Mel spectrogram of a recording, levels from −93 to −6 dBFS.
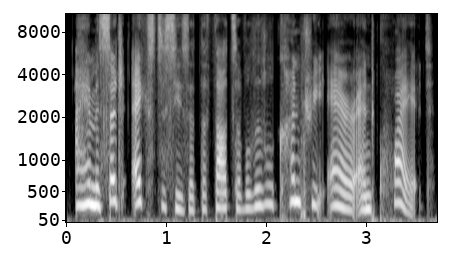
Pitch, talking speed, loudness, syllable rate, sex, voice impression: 255 Hz, 245 wpm, -19 LUFS, 5.7 syllables/s, female, feminine, slightly gender-neutral, young, tensed, powerful, bright, clear, fluent, cute, friendly, unique, lively, slightly kind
